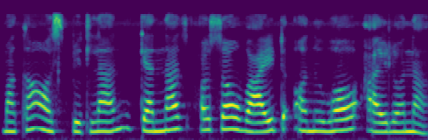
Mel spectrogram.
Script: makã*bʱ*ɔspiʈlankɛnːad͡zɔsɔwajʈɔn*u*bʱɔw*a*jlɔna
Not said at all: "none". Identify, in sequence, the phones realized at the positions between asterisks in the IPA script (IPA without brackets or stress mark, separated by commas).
none, u, a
